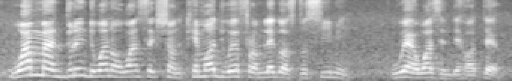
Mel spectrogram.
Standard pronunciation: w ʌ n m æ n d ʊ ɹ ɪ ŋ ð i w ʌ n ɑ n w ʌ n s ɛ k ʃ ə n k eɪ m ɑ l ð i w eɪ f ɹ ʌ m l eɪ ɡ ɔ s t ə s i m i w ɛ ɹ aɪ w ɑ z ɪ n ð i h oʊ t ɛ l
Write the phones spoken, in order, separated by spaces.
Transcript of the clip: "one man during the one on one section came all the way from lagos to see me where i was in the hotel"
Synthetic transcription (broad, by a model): w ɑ n m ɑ n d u ɹ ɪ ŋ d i w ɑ n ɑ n w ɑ n s ɛ k ʃ ə n k eɪ m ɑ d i w eɪ f ɹ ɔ m l eɪ ɡ ɔ s t ə s i m i w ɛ aɪ w ɑ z ɪ n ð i h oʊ t ɛ l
